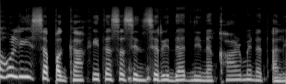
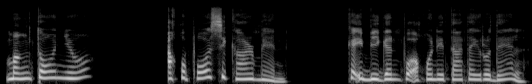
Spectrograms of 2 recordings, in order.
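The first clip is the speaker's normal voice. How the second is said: calling out; 7 semitones higher than usual. A narrator's reading. Nervous knock, calling at door.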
